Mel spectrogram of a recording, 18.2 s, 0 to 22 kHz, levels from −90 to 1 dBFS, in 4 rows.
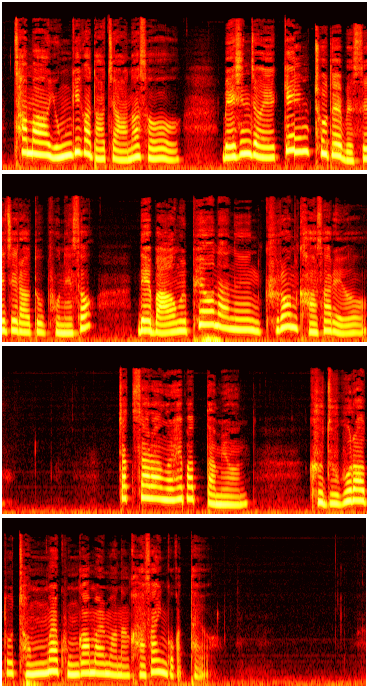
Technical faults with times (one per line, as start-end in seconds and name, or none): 3.65-13.72 section at the wrong speed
